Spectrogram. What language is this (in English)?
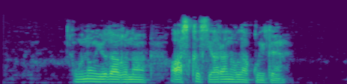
Bashkir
